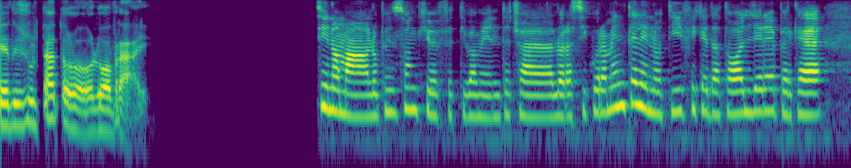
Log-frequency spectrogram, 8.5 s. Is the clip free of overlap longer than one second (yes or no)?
yes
